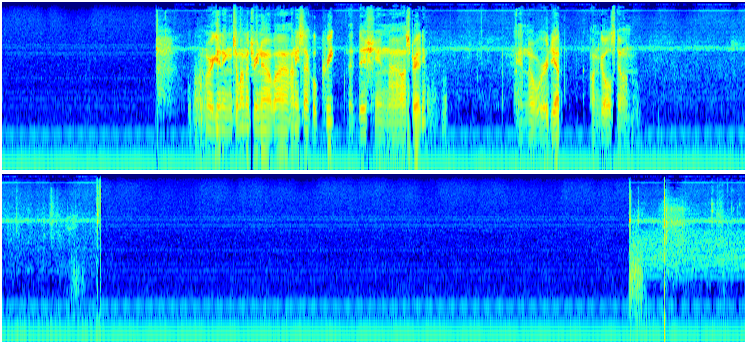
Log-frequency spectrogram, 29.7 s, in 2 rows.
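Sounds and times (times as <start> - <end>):
faint hum: 0.0 - 29.7
radio carrier static hiss before a transmission: 0.0 - 29.7
speech: 4.2 - 8.7, 10.6 - 12.7
sharp clicks: 27.4 - 29.7.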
